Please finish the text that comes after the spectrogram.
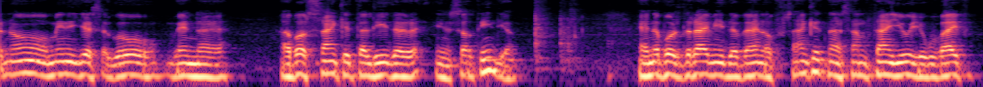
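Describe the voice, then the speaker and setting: Man, Italian accent, non-native English. Halting, reproachful direct address. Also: mid-range voice, darkish tone. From Italy. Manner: reproachful, pleading, halting English with many rhetorical "no?" tags. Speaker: former devotee addressing a leader. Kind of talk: direct personal appeal to camera.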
